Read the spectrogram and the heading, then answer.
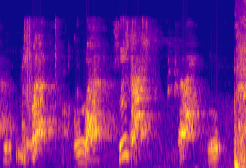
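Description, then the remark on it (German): Two dogs bark in a quick, uneven string of sharp, loud barks, about half a dozen over a few seconds, with a sudden burst of noise at the end. “Jetzt haben die beiden Hunde es verpasst, berühmt zu werden, weil sie sind nicht mehr in deinem Gespräch drin.”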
